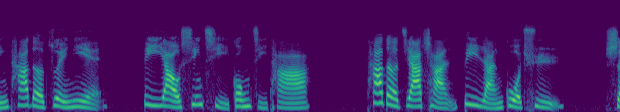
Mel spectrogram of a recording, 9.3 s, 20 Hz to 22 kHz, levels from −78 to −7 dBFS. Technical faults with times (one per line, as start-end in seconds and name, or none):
none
